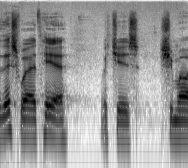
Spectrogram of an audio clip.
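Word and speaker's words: שמע: So the first part of Shema, this letter here, this Hebrew letter is a sheen. Okay, sometimes a seen as well, so it makes either an S or a sh sound.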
